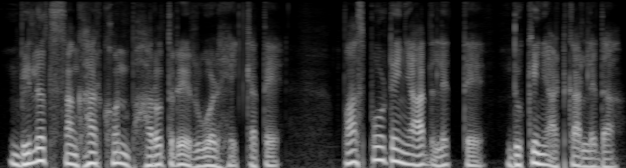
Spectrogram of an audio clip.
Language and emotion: Santali, sad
